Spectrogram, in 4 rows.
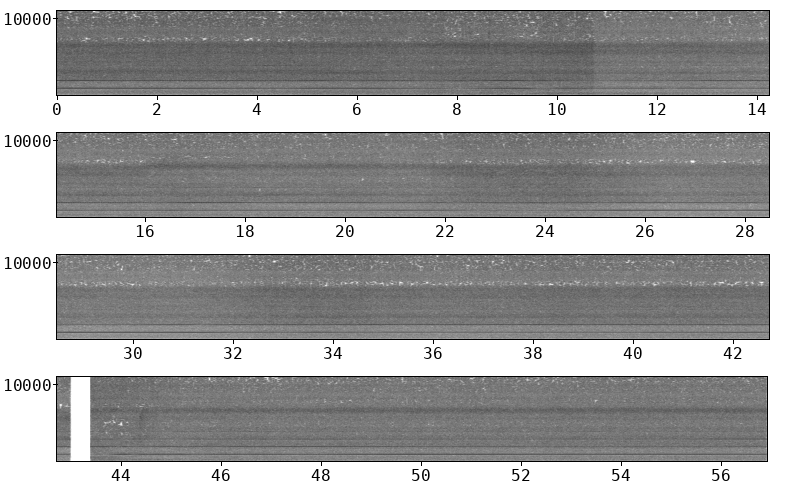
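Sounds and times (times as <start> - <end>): helicopter engine and rotor noise: 0.0 - 56.9
high even whine: 0.0 - 56.9.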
